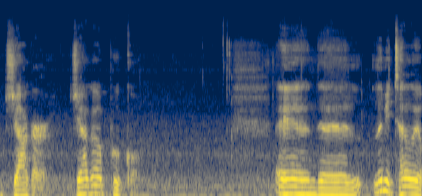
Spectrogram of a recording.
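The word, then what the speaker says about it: Jääkäripuukko: as you can see it looks like sound the Jakara pouco but it's not the a very sleek asite in there that they explained that this pronunciation appropriate pronunciation is Jagger Jagger pouco and let me tell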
